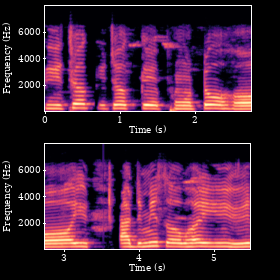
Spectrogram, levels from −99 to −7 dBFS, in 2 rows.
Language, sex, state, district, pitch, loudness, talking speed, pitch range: Hindi, female, Bihar, Sitamarhi, 260 Hz, -13 LUFS, 100 wpm, 255-270 Hz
